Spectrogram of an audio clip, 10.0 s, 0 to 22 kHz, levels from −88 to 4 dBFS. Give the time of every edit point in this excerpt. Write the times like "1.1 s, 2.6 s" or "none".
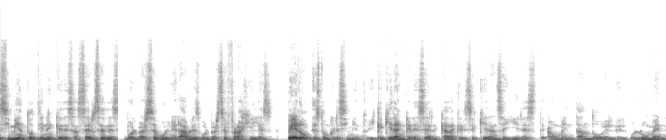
1.8 s, 4.2 s, 4.8 s, 5.7 s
